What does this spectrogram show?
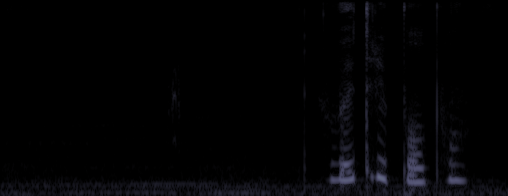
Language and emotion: Russian, neutral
